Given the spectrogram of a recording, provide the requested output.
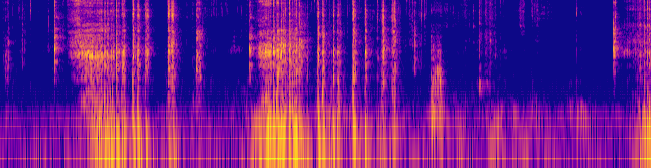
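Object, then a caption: Soap bar shaved with a metal blade. A metal utility blade shaves crunchy curls off a narrow, carved, solid beige soap bar held in the hand. Dry, bright scraping crunches come in irregular bursts, with longer grinding swells between sharp, quick snaps and crackles.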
